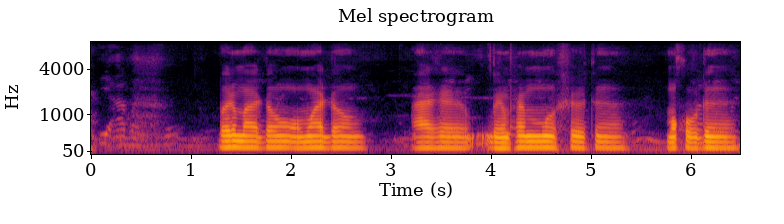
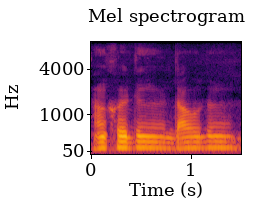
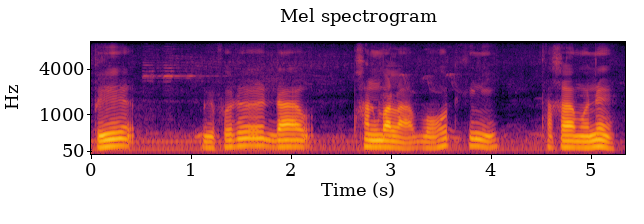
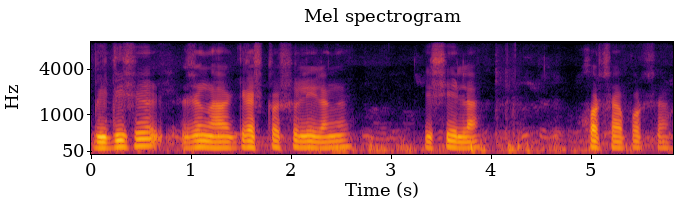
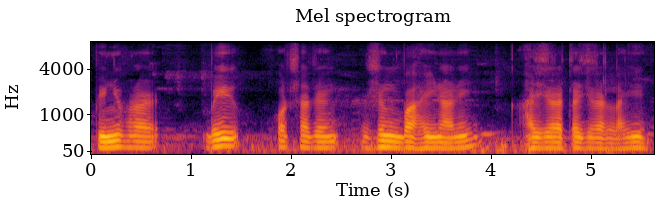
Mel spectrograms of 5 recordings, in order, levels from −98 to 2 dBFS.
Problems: constant background noise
